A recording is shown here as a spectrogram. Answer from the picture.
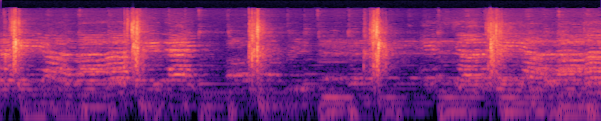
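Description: A mixed student choir singing a cappella, the whole group clapping in unison on a slow beat, one sharp clap a little more than once a second.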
